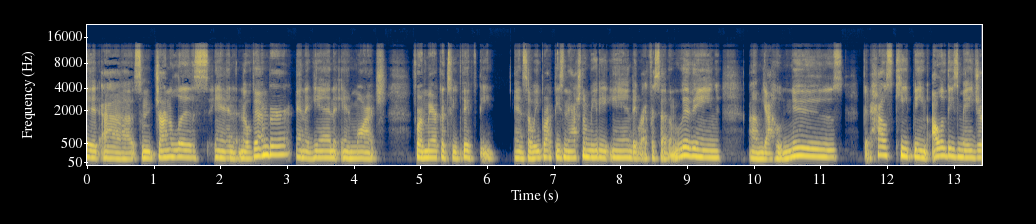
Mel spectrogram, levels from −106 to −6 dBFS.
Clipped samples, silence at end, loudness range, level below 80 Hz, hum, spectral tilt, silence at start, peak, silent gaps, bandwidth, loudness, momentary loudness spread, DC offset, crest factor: under 0.1%; 0 s; 3 LU; -70 dBFS; none; -5 dB/octave; 0 s; -2 dBFS; none; 13.5 kHz; -18 LUFS; 8 LU; under 0.1%; 16 dB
